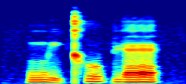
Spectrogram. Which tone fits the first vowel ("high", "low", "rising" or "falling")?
low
